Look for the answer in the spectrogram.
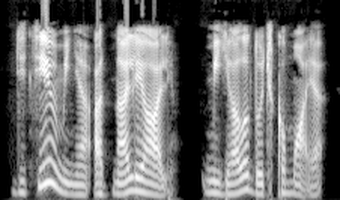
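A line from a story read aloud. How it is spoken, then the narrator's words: Grumbling rebuttal. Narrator (Russian): решив опровергнуть хоть что-то, пробурчала я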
